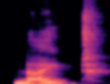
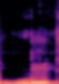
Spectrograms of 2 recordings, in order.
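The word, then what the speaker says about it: diet: को ड पढ़ते हैं अब आई ई आया है तो आई पढ़ेंगे इसको आई ठीक है और टी को ट पढ़ेंगे डाइट हो गया नहीं जी डीट नहीं पढ़ने डाइट आहार अगर हम प्रैक्टिस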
